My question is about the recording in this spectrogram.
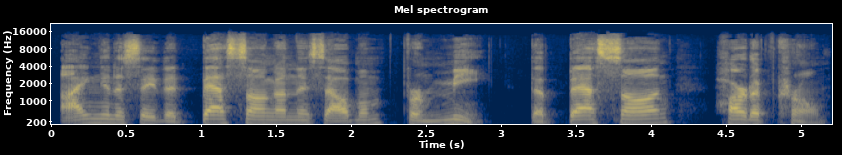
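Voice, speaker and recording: A man's voice: medium pitch, measured pace, a bit bright, dry recording, clean studio sound. A man as a podcast guest in casual chat, talking with gushing enthusiasm. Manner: enthusiastic, gushing fan talk.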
